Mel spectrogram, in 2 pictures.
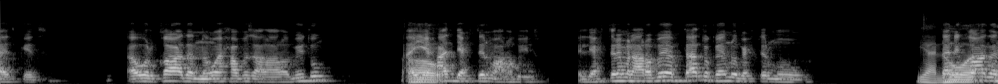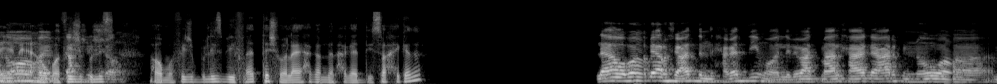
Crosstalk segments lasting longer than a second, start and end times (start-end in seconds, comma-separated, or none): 9.4-11.1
